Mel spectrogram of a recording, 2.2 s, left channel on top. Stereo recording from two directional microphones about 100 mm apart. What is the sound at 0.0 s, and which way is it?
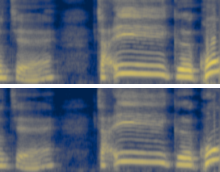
Speech, 15° left (ahead or behind).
